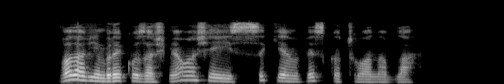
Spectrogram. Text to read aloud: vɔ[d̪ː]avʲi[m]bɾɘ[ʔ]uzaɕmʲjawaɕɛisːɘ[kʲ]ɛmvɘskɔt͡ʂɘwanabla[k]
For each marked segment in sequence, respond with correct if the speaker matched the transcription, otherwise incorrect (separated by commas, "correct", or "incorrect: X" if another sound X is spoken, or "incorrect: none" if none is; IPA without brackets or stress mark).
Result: incorrect: d̪, correct, incorrect: k, correct, incorrect: x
